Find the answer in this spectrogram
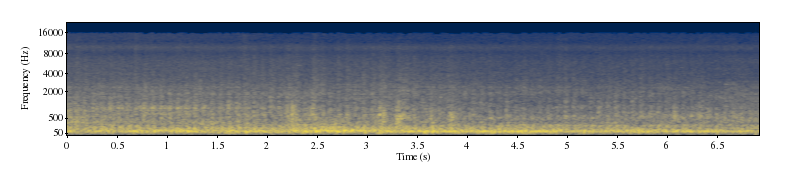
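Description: Indian Railways passenger coach running, a steady low rumble heard in the vestibule by the toilet doors, with a few light rattles two to three seconds in.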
